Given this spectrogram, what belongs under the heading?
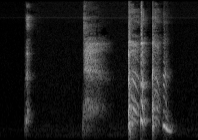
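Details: A person at the tail end of a hiccup bout, tired and yawning before a nap: a sharp hiccup, then a breathy exhale and a few short voiced catches as the hiccups fade.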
